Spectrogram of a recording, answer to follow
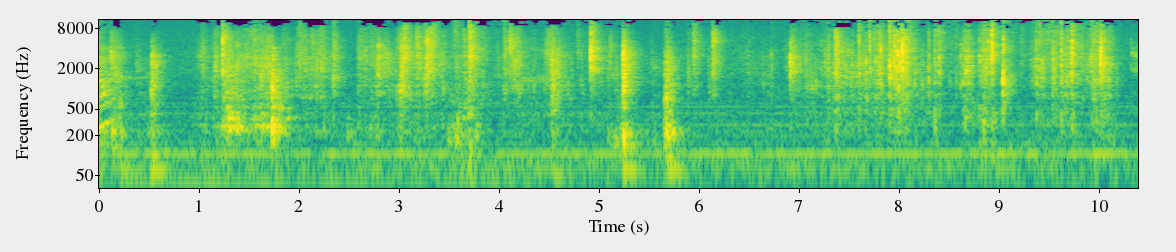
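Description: Kitchen clatter as baking ingredients are fetched and set out: cupboard doors, packets and bowls knocking on the counter, with scattered sharp knocks throughout. A steady low hum runs underneath.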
